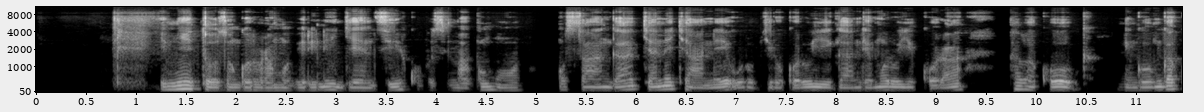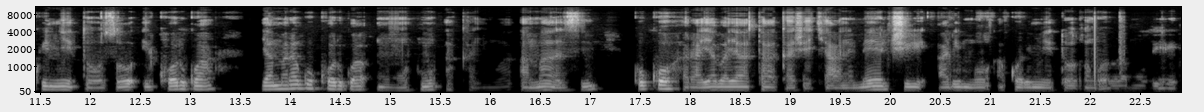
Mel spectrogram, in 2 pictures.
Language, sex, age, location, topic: Kinyarwanda, male, 18-24, Huye, health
